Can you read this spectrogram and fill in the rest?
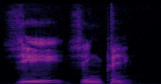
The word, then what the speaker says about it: Xi Jinping: The Chinese president, and I always have trouble with these pronunciations, it's X-I-G. J-I-M-P-I-N-G. So Jinping. – Mm-hmm. – Xi Jinping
